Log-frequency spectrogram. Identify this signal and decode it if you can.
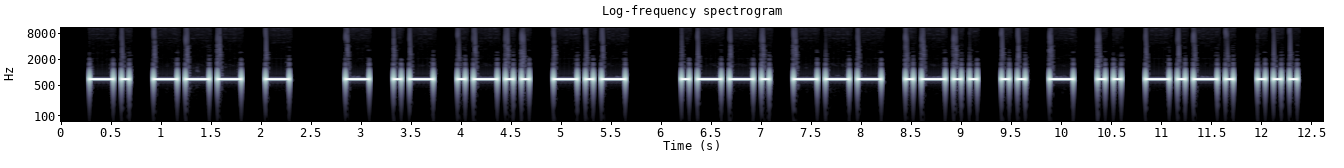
Morse code, heard as a keyed tone, about 15 wpm, 700 Hz. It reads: NOT TALK POLITICS
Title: Sentences from Top 1000 Words - Review Part 6 - 15wpm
